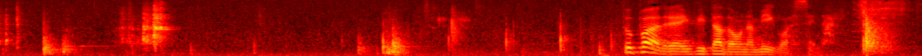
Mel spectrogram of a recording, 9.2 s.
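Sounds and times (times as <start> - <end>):
plates set down on a dinner table: 0.0 - 1.8, 8.6 - 9.2
speech: 6.3 - 8.4.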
